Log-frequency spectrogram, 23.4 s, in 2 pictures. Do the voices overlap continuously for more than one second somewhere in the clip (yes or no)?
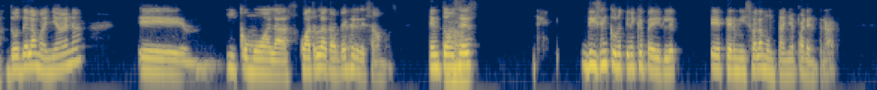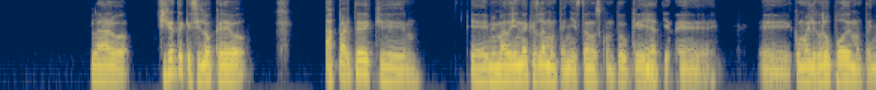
no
